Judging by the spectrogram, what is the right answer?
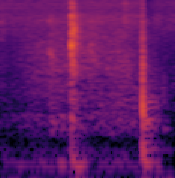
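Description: A makeup drawer in a bathroom vanity slides and bumps shut, two close, sharp knocks about half a second apart over a soft hum.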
